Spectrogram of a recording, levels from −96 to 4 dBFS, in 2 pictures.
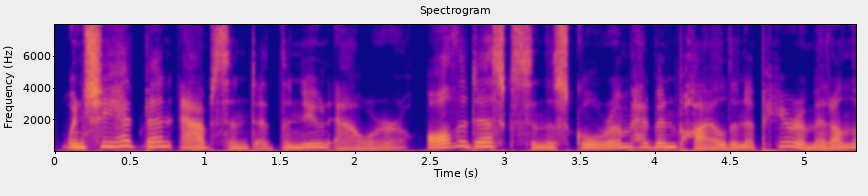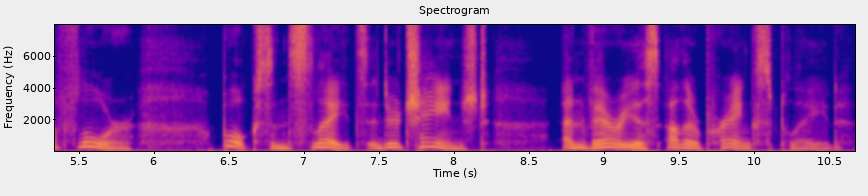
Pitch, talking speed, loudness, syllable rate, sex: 210 Hz, 185 wpm, -21 LUFS, 4.7 syllables/s, female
